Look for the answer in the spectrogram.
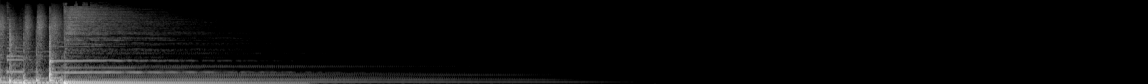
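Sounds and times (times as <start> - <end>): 
power shuffle drum backbeat: 0.0 - 2.0.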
